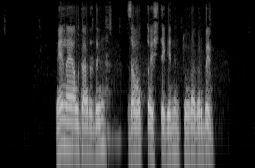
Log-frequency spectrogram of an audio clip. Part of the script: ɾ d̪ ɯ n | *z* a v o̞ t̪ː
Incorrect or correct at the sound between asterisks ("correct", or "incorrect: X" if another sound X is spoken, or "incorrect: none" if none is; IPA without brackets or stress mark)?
correct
